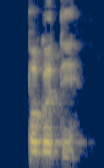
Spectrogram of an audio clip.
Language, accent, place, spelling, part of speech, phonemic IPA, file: French, France, Lyon, pogoter, verb, /pɔ.ɡɔ.te/, LL-Q150 (fra)-pogoter.wav
- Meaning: to dance the pogo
